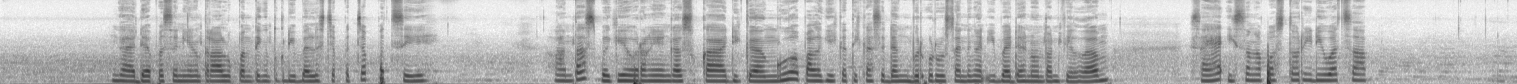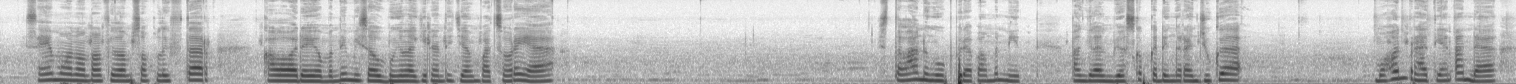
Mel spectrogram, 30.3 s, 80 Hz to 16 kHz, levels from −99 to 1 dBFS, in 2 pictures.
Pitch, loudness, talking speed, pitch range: 230 Hz, -32 LUFS, 115 wpm, 220-240 Hz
